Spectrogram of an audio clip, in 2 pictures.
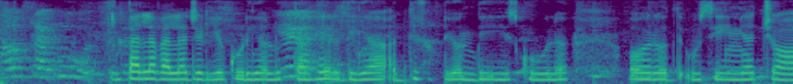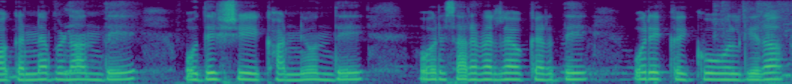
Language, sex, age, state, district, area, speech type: Dogri, female, 18-30, Jammu and Kashmir, Udhampur, rural, spontaneous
